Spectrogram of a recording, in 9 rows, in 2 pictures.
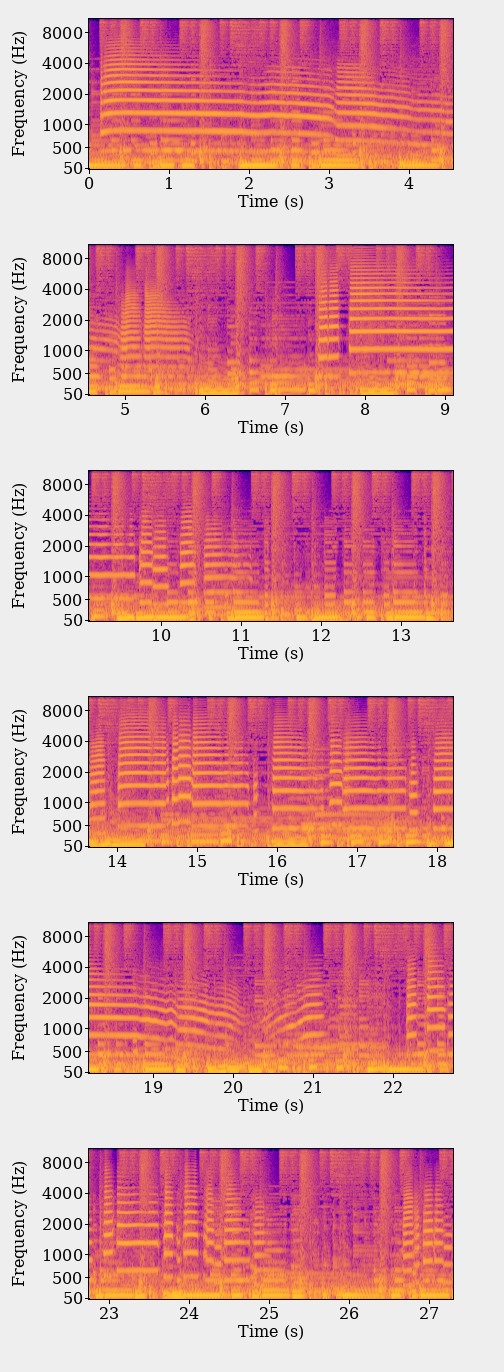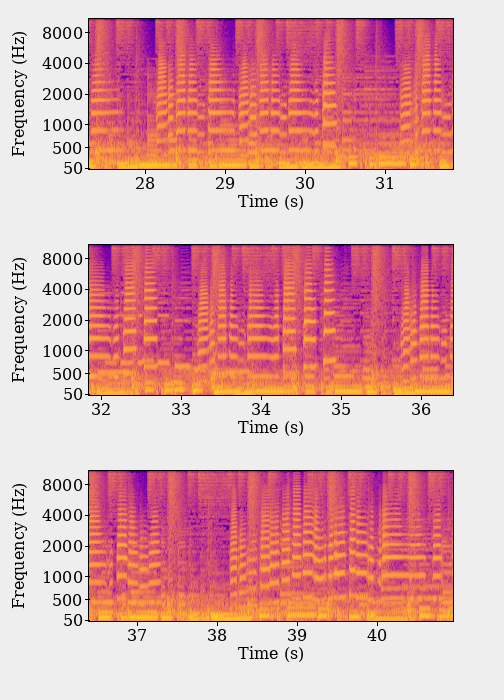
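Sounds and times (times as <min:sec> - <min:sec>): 
solo trumpet blues in A: 0:00.1 - 0:12.5, 0:13.7 - 0:40.9.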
